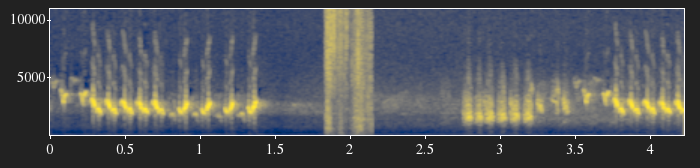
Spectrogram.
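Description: A small bird's rapid chirping trill, about ten chirps a second, in two runs of roughly a second each with a pause between. A brief burst of noise falls in the pause.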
